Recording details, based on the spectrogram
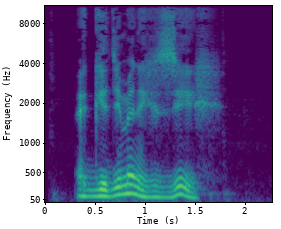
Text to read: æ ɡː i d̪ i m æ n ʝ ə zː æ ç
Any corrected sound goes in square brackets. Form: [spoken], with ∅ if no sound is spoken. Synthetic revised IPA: æ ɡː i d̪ i m æ n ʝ ə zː [i] ç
